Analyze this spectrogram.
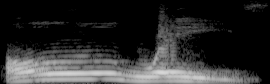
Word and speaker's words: always: Bueno, pronunciation of always, mira, es always, no wise, sino ways, always.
